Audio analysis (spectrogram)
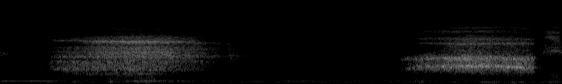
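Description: Two long, deep breaths during a yoga triangle pose, each a soft, airy exhale of a second or more, separated by a quiet pause and heard alone up close.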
